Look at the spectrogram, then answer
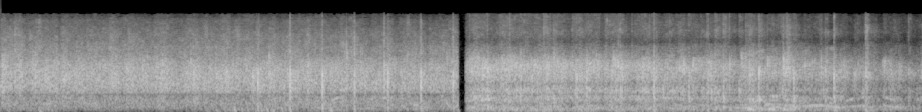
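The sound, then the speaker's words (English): A crowd breaks into sustained applause for people who have just been handed ministry certificates: dense overlapping claps at steady loudness for several seconds, with a brief drop in the middle before the clapping carries on. “But can we give them a round of applause for their hard work?”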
